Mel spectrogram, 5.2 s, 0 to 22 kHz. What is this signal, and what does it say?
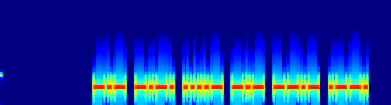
Morse code, heard as a keyed tone, about 26 wpm, 700 Hz. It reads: KC4KQP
